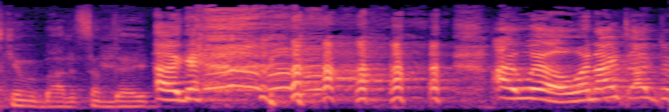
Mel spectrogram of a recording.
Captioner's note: laughing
